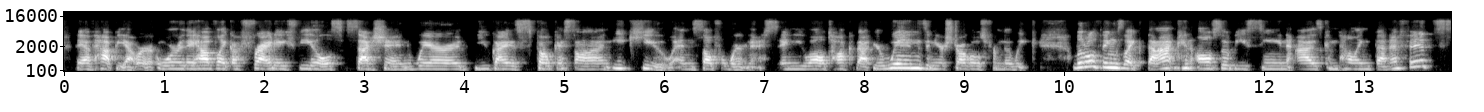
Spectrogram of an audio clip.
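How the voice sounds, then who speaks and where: Somewhat breathy and at medium pitch, a woman speaks at a moderate pace with ordinary pitch variation, hardly any pauses and big swings in loudness. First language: not English. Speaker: recruiting expert and author. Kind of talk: webinar presentation. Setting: live video stream.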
